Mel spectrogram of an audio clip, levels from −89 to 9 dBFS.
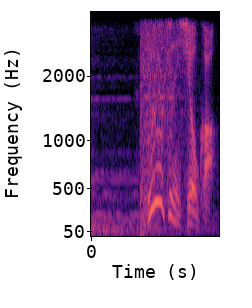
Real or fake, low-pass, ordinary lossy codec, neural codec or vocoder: real; 3.6 kHz; none; none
